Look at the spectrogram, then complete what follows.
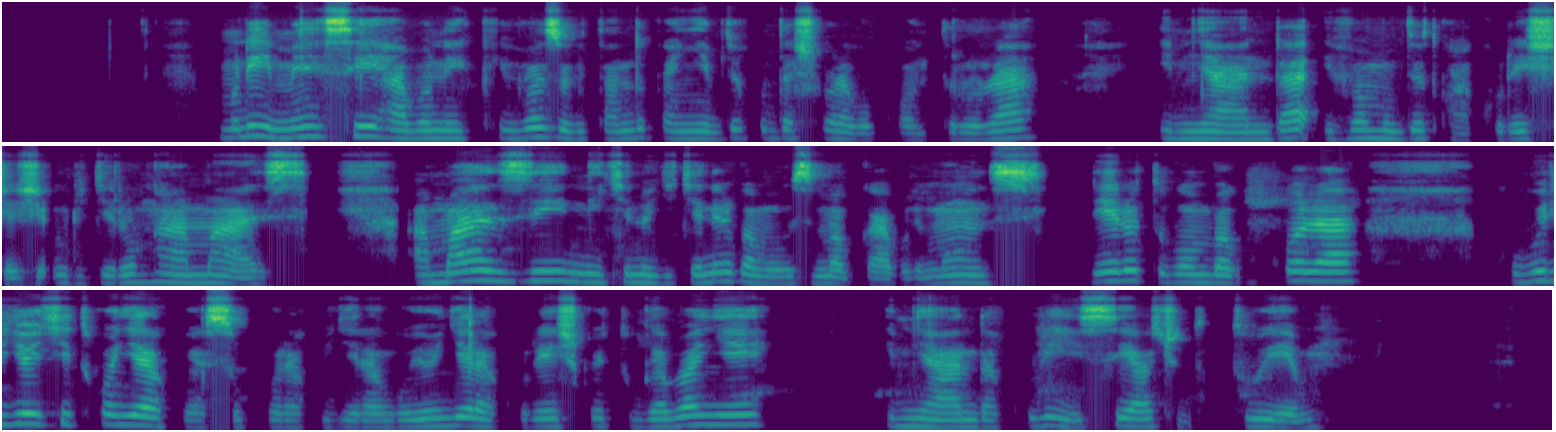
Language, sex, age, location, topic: Kinyarwanda, female, 18-24, Kigali, health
